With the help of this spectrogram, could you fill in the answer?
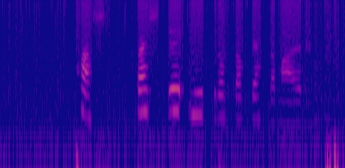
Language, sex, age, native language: Icelandic, female, 20-29, Icelandic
